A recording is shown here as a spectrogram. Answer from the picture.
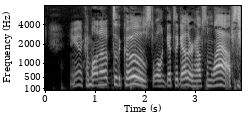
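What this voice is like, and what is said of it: Imitates a film character's voice. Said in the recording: “my terrible impression”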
